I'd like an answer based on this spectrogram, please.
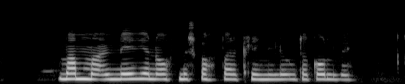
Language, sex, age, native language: Icelandic, female, 12, Icelandic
